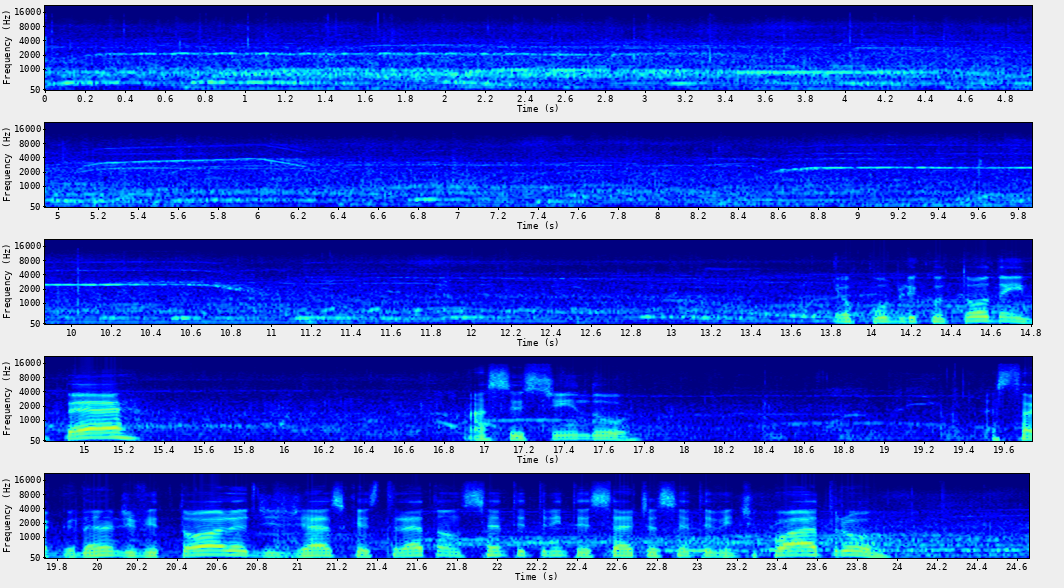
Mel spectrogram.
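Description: A crowd cheers and applauds outdoors.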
